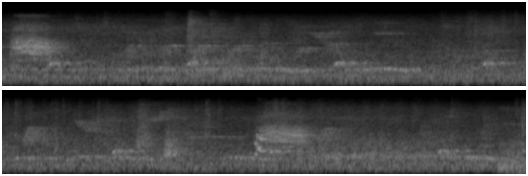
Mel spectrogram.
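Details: At Vogelpark Walsrode, Germany, a Eurasian hoopoe gives soft hollow hoots about once a second, low and even, over a busy background of other birds' high chirps and general noise.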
